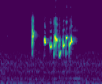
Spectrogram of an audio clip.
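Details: Brief, rich phrase from a wild Baghdadi bulbul: a sharp opening note, then a fast tumble of fluty, bubbling syllables that bounce up and down, lasting under a second against a quiet background.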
